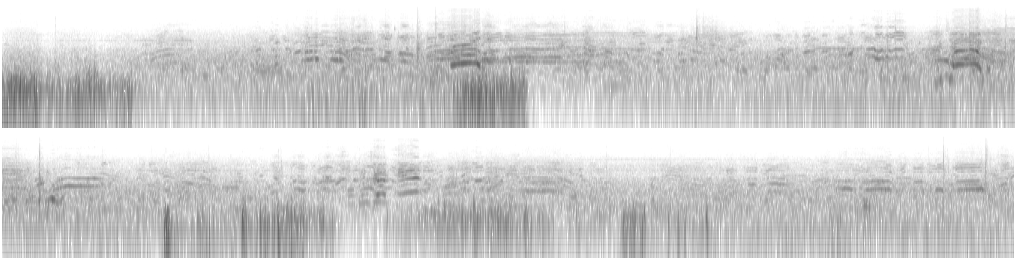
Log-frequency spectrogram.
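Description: A crowd of young women cheers and shouts outdoors.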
